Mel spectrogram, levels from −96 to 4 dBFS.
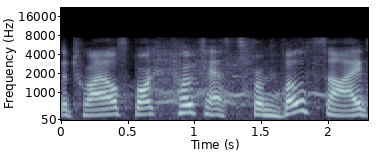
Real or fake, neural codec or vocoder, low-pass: fake; autoencoder, 48 kHz, 32 numbers a frame, DAC-VAE, trained on Japanese speech; 7.2 kHz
